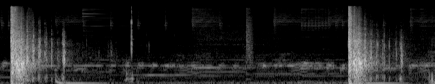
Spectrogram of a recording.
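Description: Two 9mm pistol shots from an Archon Type B, one right at the start and one near the end, about three and a half seconds apart, each with a short ringing tail.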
